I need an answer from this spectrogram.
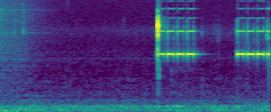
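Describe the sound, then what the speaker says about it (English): Electronic alarm goes off abruptly partway through, with steady repeating high beeps that pause briefly and resume, fairly loud against a quiet background hum. "My alarm."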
